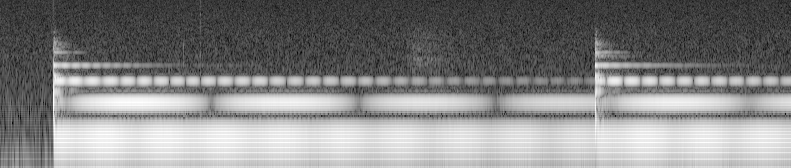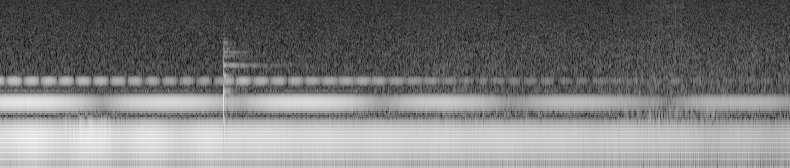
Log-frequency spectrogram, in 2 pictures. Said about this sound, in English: So the Buddha instructs us to notice, particularly if we want to, the appearing and disappearing of events, as in the sound of the bell now.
